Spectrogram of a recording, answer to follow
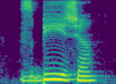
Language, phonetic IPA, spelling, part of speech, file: Ukrainian, [ˈzʲbʲiʒʲːɐ], збіжжя, noun, Uk-збіжжя.ogg
- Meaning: 1. corn, grain 2. property, belongings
